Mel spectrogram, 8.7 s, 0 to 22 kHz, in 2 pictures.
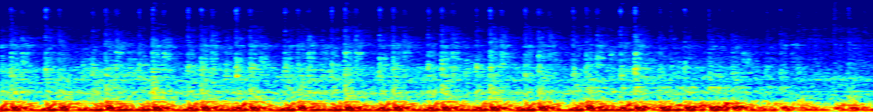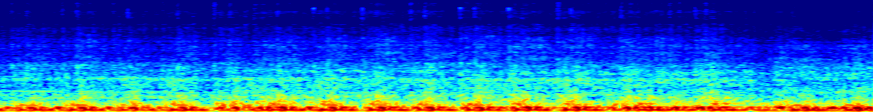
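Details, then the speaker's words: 2024 Harley-Davidson CVO Road Glide, Stage 2 with Cycle Rama CR565 cam and Thundermax tuner, warmed to 180 degrees, everything in spec: loud deep loping V-twin idle, steady beat, no ticking, knocking or misses; healthy warm idle. "Okay, the bike reached 180 degrees. Everything's in spec."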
